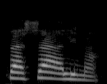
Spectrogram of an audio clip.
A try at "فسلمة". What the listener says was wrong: فسلمة. فسلمة. You see no alif? This is no alif. فسلمة is no alif. فسالمة. That's an alif. You understand your mistake? Don't add alifs, please.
